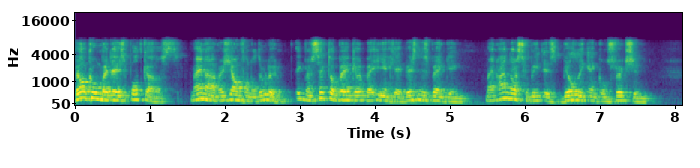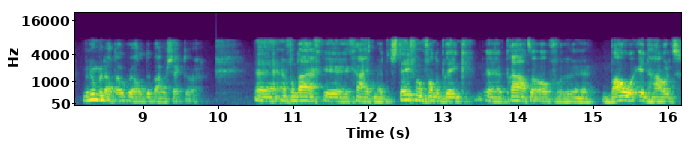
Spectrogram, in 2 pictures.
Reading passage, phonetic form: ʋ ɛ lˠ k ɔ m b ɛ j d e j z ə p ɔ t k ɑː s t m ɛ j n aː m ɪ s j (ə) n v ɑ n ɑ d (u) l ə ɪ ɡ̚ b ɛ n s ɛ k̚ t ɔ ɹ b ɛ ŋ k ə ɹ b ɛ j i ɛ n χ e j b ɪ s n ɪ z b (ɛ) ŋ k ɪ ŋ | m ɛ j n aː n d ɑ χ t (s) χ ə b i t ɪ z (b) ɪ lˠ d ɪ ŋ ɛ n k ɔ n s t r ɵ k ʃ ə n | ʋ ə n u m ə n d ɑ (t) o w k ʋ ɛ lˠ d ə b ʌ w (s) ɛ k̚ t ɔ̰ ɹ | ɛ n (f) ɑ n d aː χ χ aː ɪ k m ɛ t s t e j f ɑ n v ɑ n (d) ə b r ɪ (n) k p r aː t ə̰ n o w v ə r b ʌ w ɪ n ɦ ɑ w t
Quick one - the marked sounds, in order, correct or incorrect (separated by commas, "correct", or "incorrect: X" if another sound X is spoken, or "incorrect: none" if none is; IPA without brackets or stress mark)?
incorrect: ɑ, correct, correct, correct, correct, correct, correct, incorrect: v, correct, incorrect: ŋ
